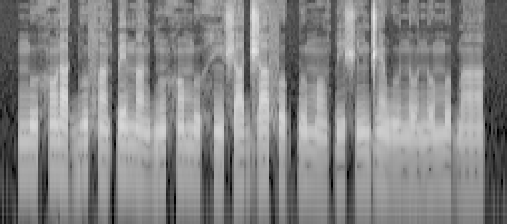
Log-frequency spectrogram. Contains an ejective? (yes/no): no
